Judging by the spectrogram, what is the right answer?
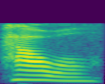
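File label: "howl", English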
